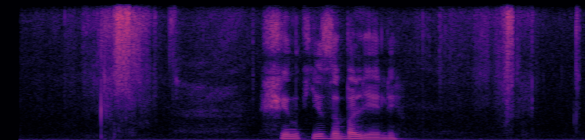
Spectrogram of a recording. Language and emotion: Russian, neutral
